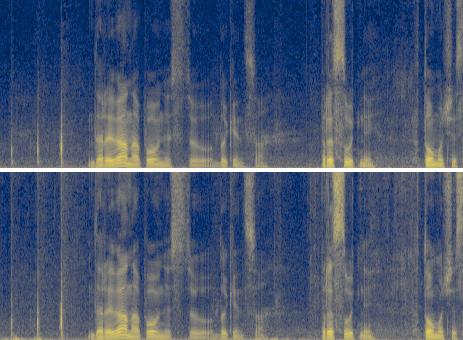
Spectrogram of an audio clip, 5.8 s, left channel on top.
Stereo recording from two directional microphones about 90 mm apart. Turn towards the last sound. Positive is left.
turn(degrees=-10)  # may be behind; listen again after turning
